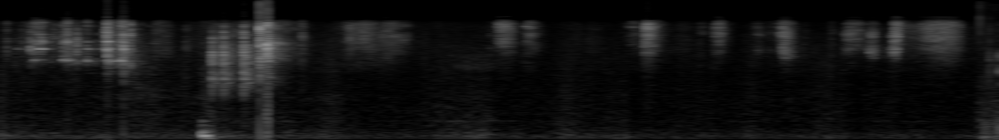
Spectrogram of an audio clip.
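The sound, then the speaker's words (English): A marker scratches across paper in a run of short, dry strokes, writing down a note, fairly quiet, with a brief knock near the start and small gaps between the strokes. “Is that the sound of you actually writing something on paper?”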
